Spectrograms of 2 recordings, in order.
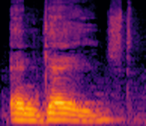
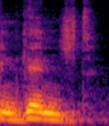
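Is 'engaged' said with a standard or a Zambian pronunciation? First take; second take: standard; Zambian. First: The word has a standard English pronunciation. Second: The word has a local Zambian pronunciation. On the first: The speaker calls it right. "that's the correct way to say that word" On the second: The speaker calls it wrong. "In Zambia we say engaged. That's wrong"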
